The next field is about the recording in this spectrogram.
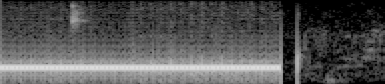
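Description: Telephone ringing tone heard by a caller while a call is placed, a single steady low-pitched tone held for about a second and a half, then cut off by a short click, followed by silence.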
